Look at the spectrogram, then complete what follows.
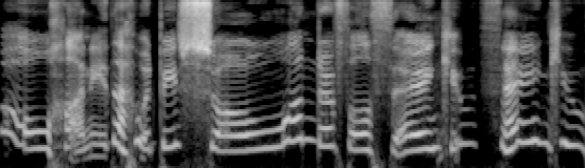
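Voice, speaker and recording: A put-on character voice speaks at a high pitch. The pace is very slow, with hardly any pauses. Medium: read story.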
